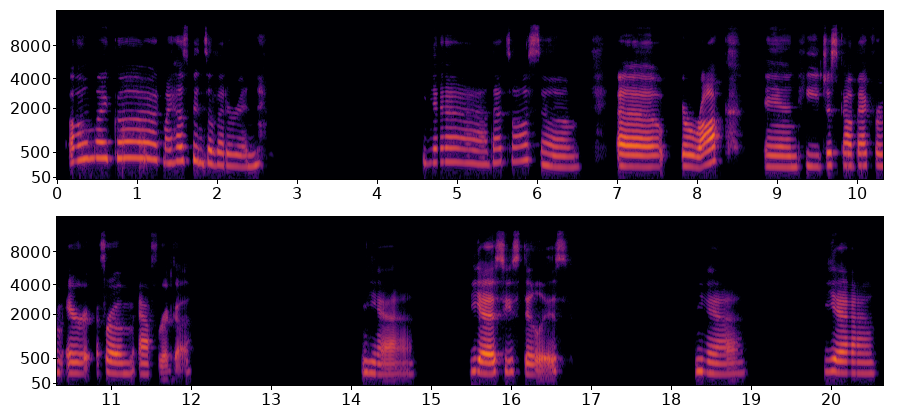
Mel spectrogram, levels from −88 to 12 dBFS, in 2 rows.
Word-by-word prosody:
Oh 340 +3 +1
my 370 0 +2
god! 370 -1 +1
My 275 - -4
husband's 310 -1 -2
a 270 - +2
veteran. 225 -2 -6 2.0
Yeah, 285 -2 -5
that's 290 +1 -8
awesome. 235 -11 -5 0.4
Uh, 215 -1 +7 0.3
Iraq, 225 +7 +6 0.5
and 210 -1 -2
he 215 0 -8
just 240 +2 -1
got 235 -1 +1
back 235 0 -1
from 230 -2 -5
air 205 0 -1 0.2
from 200 -1 +1
Africa. 190 0 -5 2.1
Yeah. 200 - -5 0.8
Yes, 210 -3 +7
he 225 -2 -4
still 225 -5 -2
is. 485 -2 -4 1.6
Yeah. 205 -5 -4 1.1
Yeah. 210 -3 0
235 Hz, 80 wpm, -29 LUFS, 210-290 Hz, 2.1 s, Uh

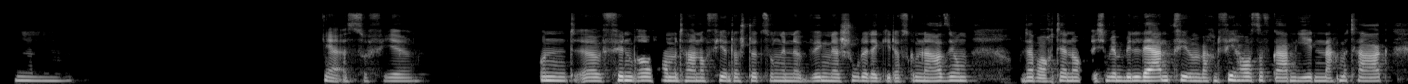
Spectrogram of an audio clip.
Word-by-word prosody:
Mhm. 170 -2 -7 2.5
Ja, - - -1
ist - - -8
zu - - -10
viel. 160 -1 -7 1.1
Und, 180 -1 +1
äh, 165 +2 -1
Finn 185 +3 +2
braucht 175 0 0
momentan 170 -1 +1
noch 165 0 -3
viel 180 +3 -1
Unterstützung 170 0 -3
in 165 0 -1
der 160 - -4
wegen 170 +1 0
der 160 0 +1
Schule, 170 +2 0
der 155 -1 +1
geht 150 0 -4
aufs 150 +1 -8
Gymnasium 170 +1 +1 0.5
und - - -8
da 170 - +3
braucht 145 +1 -2
er 175 - +2
noch 165 -1 +1
ich 145 - -5
bin 170 -1 +1
wir 170 - +5
lernen 175 +1 +8
viel, 185 -1 +2
und 170 - 0
machen 165 +1 -3
viel 200 +2 +3
Hausaufgaben 180 -2 +1
jeden 165 +1 -1
Nachmittag. 165 0 -1
170 Hz, 160 wpm, -23 LUFS, 160-175 Hz, 2.5 s, lernen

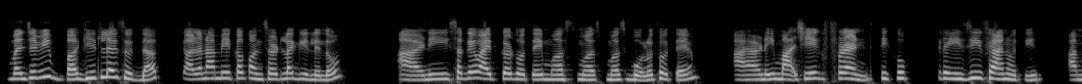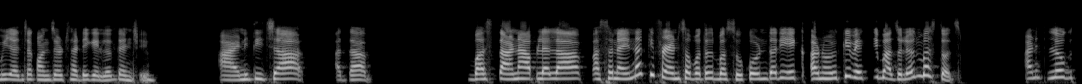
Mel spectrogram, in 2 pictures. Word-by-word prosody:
म्हणजे 260 +4 +2
मी 345 +4 +2 0.2
बघितलंसुद्धा, 275 -2 +1 0.3
कारण 250 0 -1
आम्ही 275 +1 +1
एका 285 +1 -2
कॉन्सर्टला 250 0 0
गेलेलो 225 +3 -1 0.7
आणि 230 +4 -1
सगळे 285 0 +1
वाईब 260 -4 +3
करत 260 -1 +1
होते, 230 -1 0
मस्त! 230 0 -2
मस्त! 215 -1 -1
मस्त! 225 +1 -1
बोलत 220 +2 -1
होते. 230 -3 -1 0.4
आणि 225 +2 -1
माझी 230 +3 +1
1 270 -2 0
फ्रेंड, 255 -6 +2
ती 275 - -1
खूप 285 -2 0 0.3
क्रेझी 275 +1 +1
फॅन 260 -3 +3
होती, 215 -2 -3 0.3
आम्ही 220 +2 -2
ज्यांच्या 225 0 0
कॉन्सर्टसाठी 215 0 -1
गेलो 200 -2 -1
त्यांची. 210 -5 -3 0.7
आणि 210 +1 +1
तिच्या 255 +1 +2 0.6
आता 215 +2 0 1.1
बसताना, 245 +1 +4
आपल्याला 260 0 +4 0.2
असं 255 +3 0
नाही 260 -1 +4
ना, 435 +10 +2
की 455 - +5
फ्रेंड्ससोबतच 270 -2 +2
बसू, 240 -2 +1
कोणतरी 260 +3 +2
1 300 - -2
अनोळखी 270 +8 +3
व्यक्ती 295 +1 -1
बाजूला 245 0 +1
येऊन 355 +7 -1
बसतोच 420 -2 0 0.6
आणि 285 +3 -2
लोक 325 -1 +2
250 Hz, 145 wpm, -23 LUFS, 225-275 Hz, 1.1 s, की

